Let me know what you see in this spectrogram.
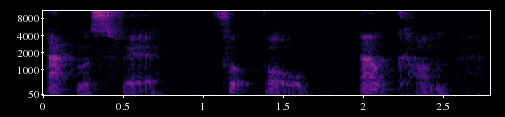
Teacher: when the letter t is followed by a consonant we use a glottal stop inside a word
